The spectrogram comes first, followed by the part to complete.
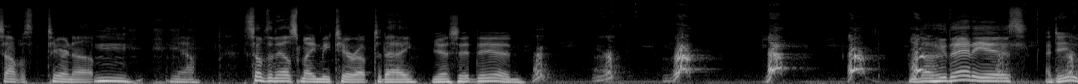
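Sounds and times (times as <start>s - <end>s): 
speech: 0.0s - 7.0s, 9.1s - 10.7s
low hum: 0.0s - 10.7s
dog barking: 5.4s - 9.4s.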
